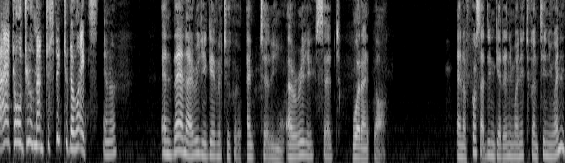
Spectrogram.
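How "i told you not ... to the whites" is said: very odd, strange-sounding, high-pitched voice. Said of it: "she had a very weird voice".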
